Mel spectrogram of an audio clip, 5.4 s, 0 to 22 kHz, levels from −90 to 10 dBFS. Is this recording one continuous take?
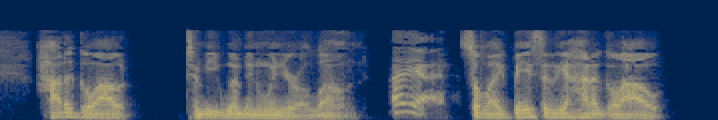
yes; 0 cuts

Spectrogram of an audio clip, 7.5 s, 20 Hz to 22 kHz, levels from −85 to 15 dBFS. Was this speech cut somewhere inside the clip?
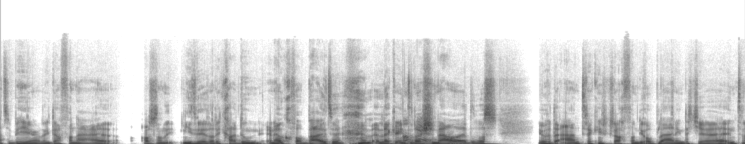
no; 0 cuts

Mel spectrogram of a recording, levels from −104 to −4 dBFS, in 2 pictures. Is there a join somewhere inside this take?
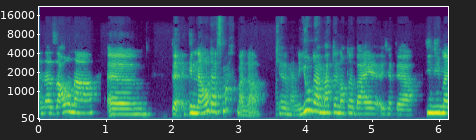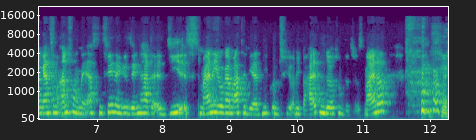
yes; 2 cuts; at 0.9 s, 8.5 s

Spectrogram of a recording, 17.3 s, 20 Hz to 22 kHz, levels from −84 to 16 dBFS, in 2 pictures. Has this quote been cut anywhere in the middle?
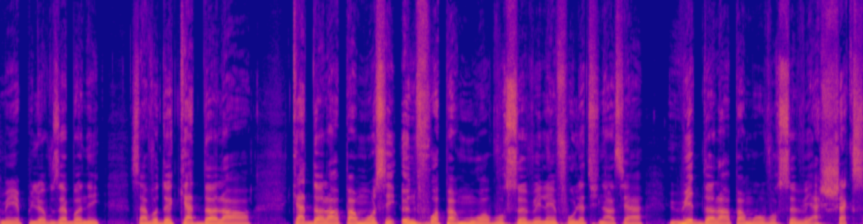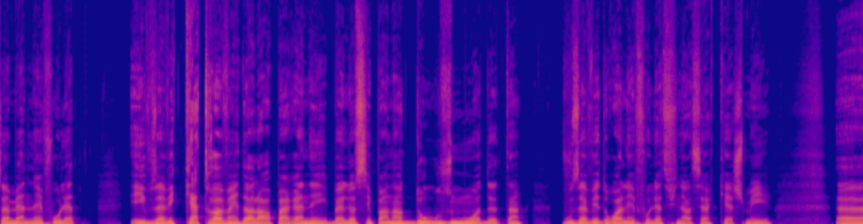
no; 0 cuts

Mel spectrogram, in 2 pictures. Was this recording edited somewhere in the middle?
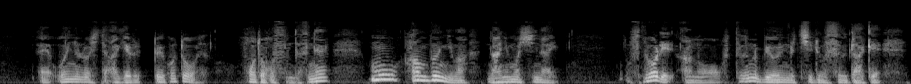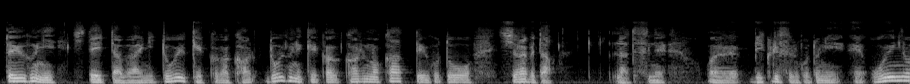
yes; 1 cut; at 6.4 s

